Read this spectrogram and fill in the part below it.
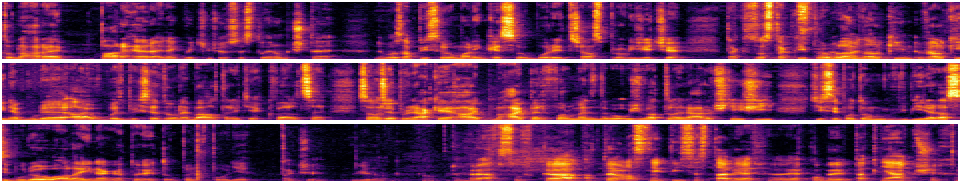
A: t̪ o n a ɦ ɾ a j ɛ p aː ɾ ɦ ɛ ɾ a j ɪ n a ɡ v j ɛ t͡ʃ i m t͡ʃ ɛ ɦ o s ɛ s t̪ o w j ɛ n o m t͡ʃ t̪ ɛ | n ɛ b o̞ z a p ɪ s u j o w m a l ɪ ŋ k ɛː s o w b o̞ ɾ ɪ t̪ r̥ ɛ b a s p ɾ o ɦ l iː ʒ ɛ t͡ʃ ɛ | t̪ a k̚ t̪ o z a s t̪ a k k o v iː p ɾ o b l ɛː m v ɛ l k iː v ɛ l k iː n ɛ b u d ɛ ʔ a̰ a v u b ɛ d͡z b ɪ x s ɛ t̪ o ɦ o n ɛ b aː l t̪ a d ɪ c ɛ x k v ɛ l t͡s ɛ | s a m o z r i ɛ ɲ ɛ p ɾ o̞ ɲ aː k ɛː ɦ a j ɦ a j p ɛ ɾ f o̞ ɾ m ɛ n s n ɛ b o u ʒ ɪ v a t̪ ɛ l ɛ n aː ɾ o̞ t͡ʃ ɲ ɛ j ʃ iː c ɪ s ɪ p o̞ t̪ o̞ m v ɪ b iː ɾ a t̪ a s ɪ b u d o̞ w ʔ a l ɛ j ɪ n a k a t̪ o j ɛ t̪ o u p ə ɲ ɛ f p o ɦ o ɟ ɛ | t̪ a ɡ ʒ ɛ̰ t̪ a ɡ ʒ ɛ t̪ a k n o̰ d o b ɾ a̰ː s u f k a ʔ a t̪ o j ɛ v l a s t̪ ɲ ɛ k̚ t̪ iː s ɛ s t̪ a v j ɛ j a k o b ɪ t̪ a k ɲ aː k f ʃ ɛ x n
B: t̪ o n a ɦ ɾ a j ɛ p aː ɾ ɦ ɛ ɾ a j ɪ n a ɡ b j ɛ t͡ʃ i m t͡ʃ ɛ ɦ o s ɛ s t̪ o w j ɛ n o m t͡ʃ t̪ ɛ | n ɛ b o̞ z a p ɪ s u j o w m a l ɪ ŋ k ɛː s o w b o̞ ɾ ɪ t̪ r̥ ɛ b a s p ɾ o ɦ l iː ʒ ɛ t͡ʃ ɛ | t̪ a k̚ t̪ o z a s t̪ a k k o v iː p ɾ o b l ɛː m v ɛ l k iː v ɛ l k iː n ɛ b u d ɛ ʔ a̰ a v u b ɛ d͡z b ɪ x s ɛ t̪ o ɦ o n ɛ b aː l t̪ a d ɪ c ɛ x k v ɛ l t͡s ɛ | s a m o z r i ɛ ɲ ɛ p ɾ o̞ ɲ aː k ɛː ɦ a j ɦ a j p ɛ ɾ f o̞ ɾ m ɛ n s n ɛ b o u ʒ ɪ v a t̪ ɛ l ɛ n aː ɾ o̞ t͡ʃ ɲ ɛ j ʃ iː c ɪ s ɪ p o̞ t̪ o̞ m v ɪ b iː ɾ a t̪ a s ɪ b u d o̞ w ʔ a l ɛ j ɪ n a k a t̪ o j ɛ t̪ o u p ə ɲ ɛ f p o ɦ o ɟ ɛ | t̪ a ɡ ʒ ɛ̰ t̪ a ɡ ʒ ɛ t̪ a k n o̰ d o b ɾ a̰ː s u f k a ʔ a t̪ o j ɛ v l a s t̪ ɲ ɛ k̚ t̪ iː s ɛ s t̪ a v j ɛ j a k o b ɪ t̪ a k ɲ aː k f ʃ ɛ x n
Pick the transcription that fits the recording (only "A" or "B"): A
